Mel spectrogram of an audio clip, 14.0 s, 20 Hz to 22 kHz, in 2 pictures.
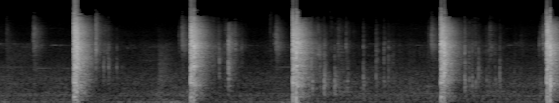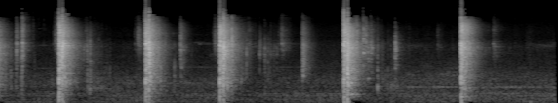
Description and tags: Shooting the new Powerline 15XT into carboard boxes loaded with various objects for impact sounds recorded with DS-40.
gun, air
